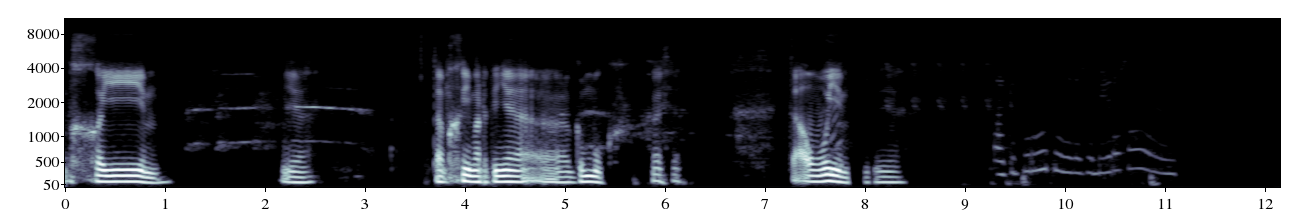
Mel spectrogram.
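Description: A man speaks slowly and recites through a microphone in an online call.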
